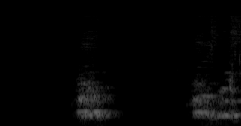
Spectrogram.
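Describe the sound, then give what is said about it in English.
Two loud dog barks, each a short, rough burst separated by about half a second of silence, with no other sounds or voices around them. “It's typically what they're barking at. There's nobody delivering anything. They're just barking for the sake of barking.”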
